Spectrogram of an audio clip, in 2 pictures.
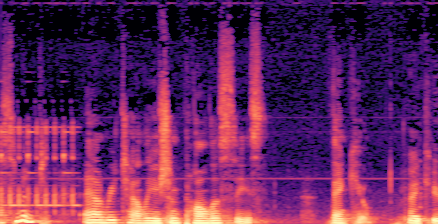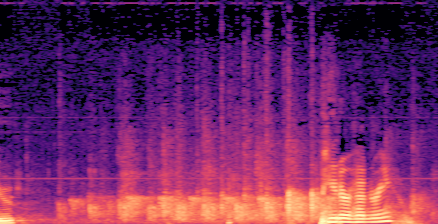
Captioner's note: applause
